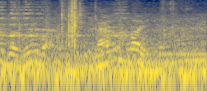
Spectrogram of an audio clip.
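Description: A single sharp crack from an air rifle firing at the balloon board, about three quarters of a second in.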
